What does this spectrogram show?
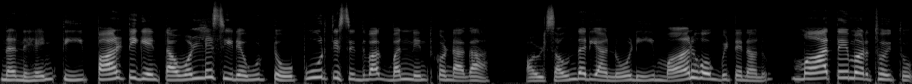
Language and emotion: Kannada, surprised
